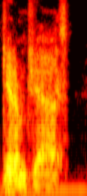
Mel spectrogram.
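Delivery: rough, gravelly indie wrestler voice, dropped low. Retelling what Glenn Osborne said at a wrestling show, Glenn Osborne's gravelly wrestler voice. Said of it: "in his gravelly indie wrestler voice".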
